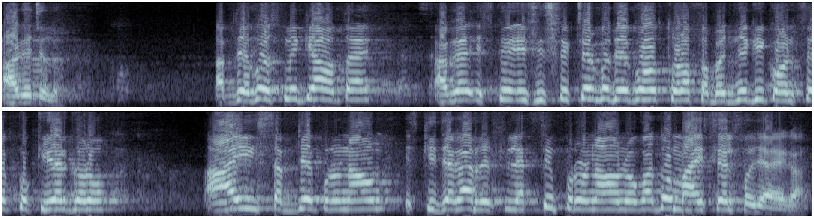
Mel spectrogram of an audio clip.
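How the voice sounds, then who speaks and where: Very high-voiced man teaching a grammar class. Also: poor audio. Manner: keeps checking if the class follows; slows down to spell out example words. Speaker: English teacher.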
